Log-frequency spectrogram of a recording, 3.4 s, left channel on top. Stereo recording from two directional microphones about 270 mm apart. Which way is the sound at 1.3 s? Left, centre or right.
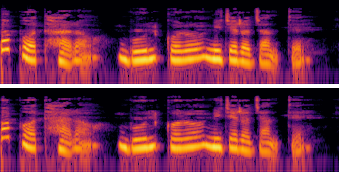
Right.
